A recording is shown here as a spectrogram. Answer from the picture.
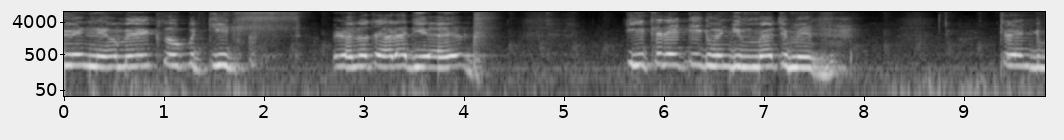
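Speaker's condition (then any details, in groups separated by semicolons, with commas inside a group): Cerebral palsy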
